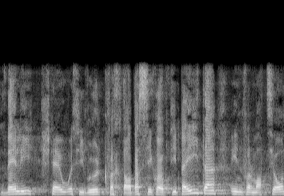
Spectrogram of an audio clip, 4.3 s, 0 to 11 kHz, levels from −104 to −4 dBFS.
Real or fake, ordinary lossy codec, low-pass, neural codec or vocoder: fake; none; 7.2 kHz; codec, 16 kHz, 4 kbps, X-Codec, WavLM features, trained on Multilingual LibriSpeech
